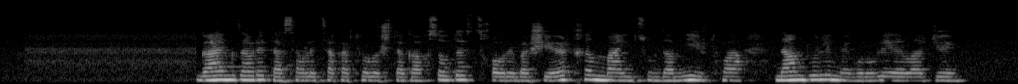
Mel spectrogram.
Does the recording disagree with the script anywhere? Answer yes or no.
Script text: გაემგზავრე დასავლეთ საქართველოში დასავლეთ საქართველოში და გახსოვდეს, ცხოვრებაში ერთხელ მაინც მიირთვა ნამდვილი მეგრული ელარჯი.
yes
